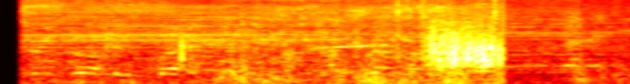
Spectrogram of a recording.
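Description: Voices talking over background noise, with a louder, noisy burst near the end that cuts off suddenly.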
